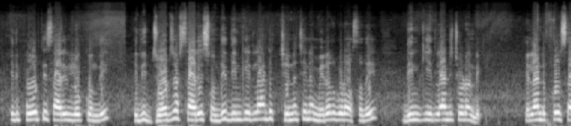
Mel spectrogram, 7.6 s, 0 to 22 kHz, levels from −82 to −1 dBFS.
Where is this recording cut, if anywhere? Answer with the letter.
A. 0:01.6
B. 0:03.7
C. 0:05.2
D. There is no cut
A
